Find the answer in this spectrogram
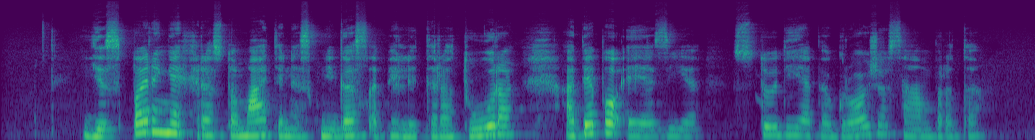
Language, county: Lithuanian, Šiauliai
